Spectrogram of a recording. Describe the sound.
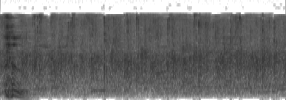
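An audience breaks into steady, dense applause, many hands clapping together in a continuous wash of sound that stays loud from start to finish, with faint voices mixed in.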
